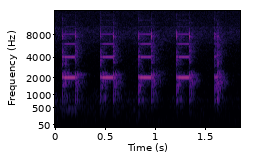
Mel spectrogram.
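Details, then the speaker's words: RC car ESC programmed without a program card: five evenly spaced high double-chirps about every 0.38 s, with no motor noise. The ESC is counting through its programming items. "now it's going to start beeping the current setting and i can hear a long beep and a short bit okay so that means that's at six which is what we set"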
